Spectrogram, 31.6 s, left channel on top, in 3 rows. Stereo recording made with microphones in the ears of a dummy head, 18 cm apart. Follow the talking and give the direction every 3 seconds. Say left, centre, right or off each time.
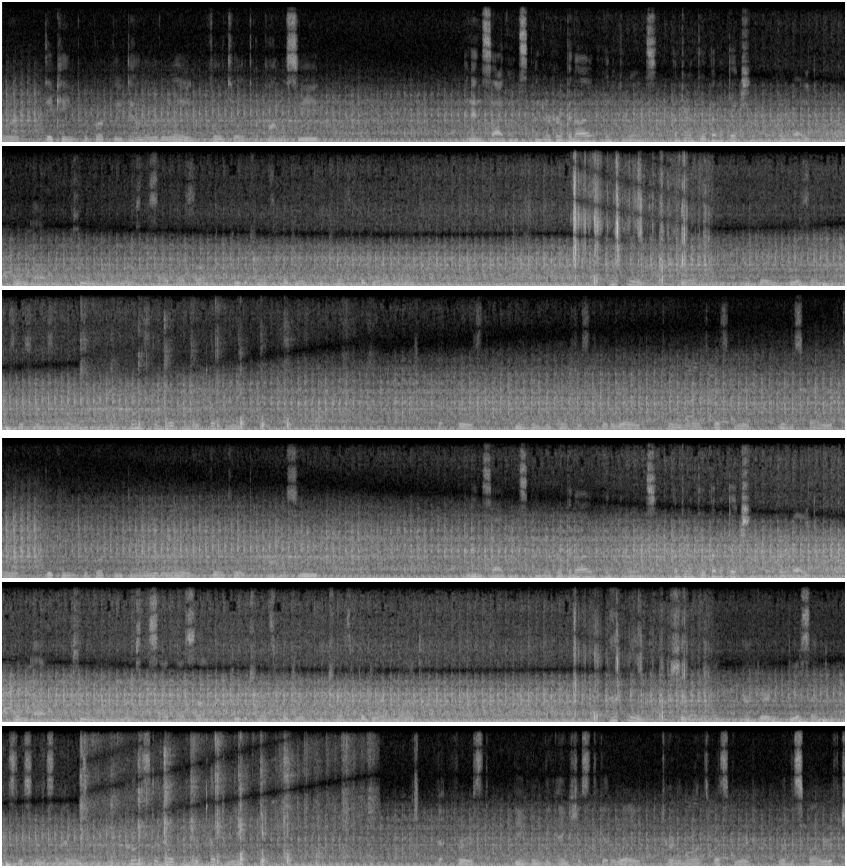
left, left, centre, right, right, right, right, right, right, right, right.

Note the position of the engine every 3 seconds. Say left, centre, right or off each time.
right, right, right, right, right, centre, centre, left, left, left, left.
